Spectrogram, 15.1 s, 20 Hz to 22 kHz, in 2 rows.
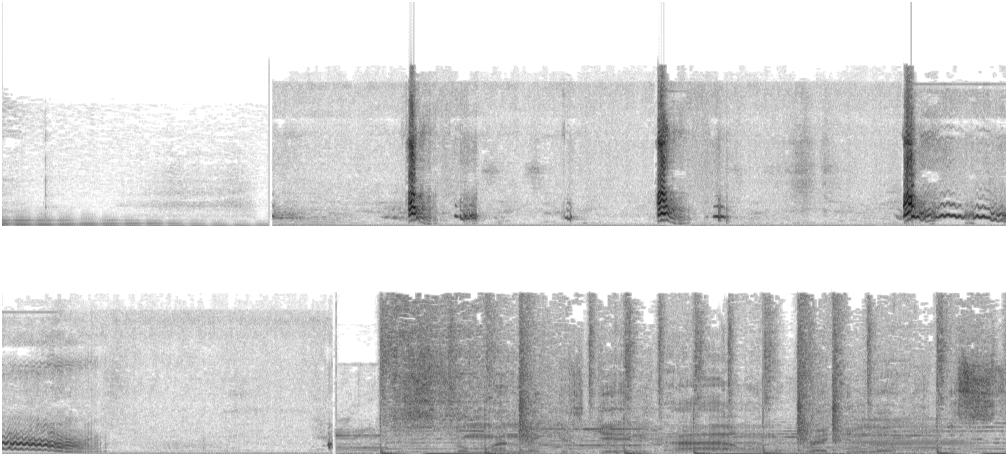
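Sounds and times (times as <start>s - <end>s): puppy yipping: 2.0s - 4.3s, 4.9s - 5.6s, 6.7s - 8.4s.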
